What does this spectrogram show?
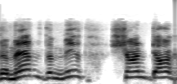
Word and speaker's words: Sen Dog: And just so you know, my name is pronounced Sen Dog, not Sean Dog, but that's a mistake that people make all the time, and it's quite all right.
